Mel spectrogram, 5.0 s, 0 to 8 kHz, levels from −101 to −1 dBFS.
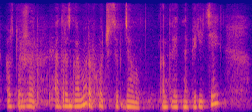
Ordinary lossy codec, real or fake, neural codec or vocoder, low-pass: AAC, 48 kbps; fake; codec, 24 kHz, 0.9 kbps, WavTokenizer, medium speech release version 1; 7.2 kHz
